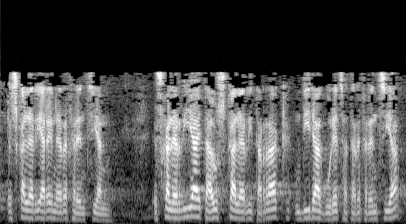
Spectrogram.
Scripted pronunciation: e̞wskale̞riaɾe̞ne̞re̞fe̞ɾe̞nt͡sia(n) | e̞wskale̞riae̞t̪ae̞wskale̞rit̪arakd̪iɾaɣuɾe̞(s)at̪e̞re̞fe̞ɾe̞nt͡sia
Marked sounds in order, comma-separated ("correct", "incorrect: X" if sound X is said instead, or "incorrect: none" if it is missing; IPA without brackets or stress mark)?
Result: correct, incorrect: t͡s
